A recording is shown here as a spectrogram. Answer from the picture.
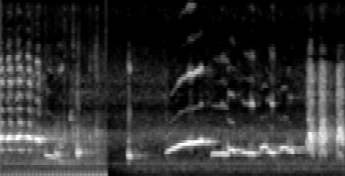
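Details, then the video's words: White-rumped shama lure song to trigger singing: a short buzzy trill, a pause, then a clear rising whistle followed by quick warbled notes. "PANCINGAN MURAI BATU,SUPER GACOR"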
